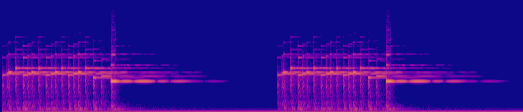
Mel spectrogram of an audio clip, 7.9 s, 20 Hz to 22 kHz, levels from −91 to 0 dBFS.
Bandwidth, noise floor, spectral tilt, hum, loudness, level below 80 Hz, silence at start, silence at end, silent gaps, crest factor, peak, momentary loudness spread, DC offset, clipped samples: 13.5 kHz; -83 dBFS; -2.5 dB/octave; none; -39 LUFS; -78 dBFS; 0.05 s; 0.85 s; none; 18 dB; -24 dBFS; 20 LU; 0.2%; under 0.1%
